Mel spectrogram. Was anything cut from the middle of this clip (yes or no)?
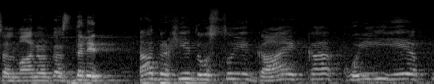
yes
